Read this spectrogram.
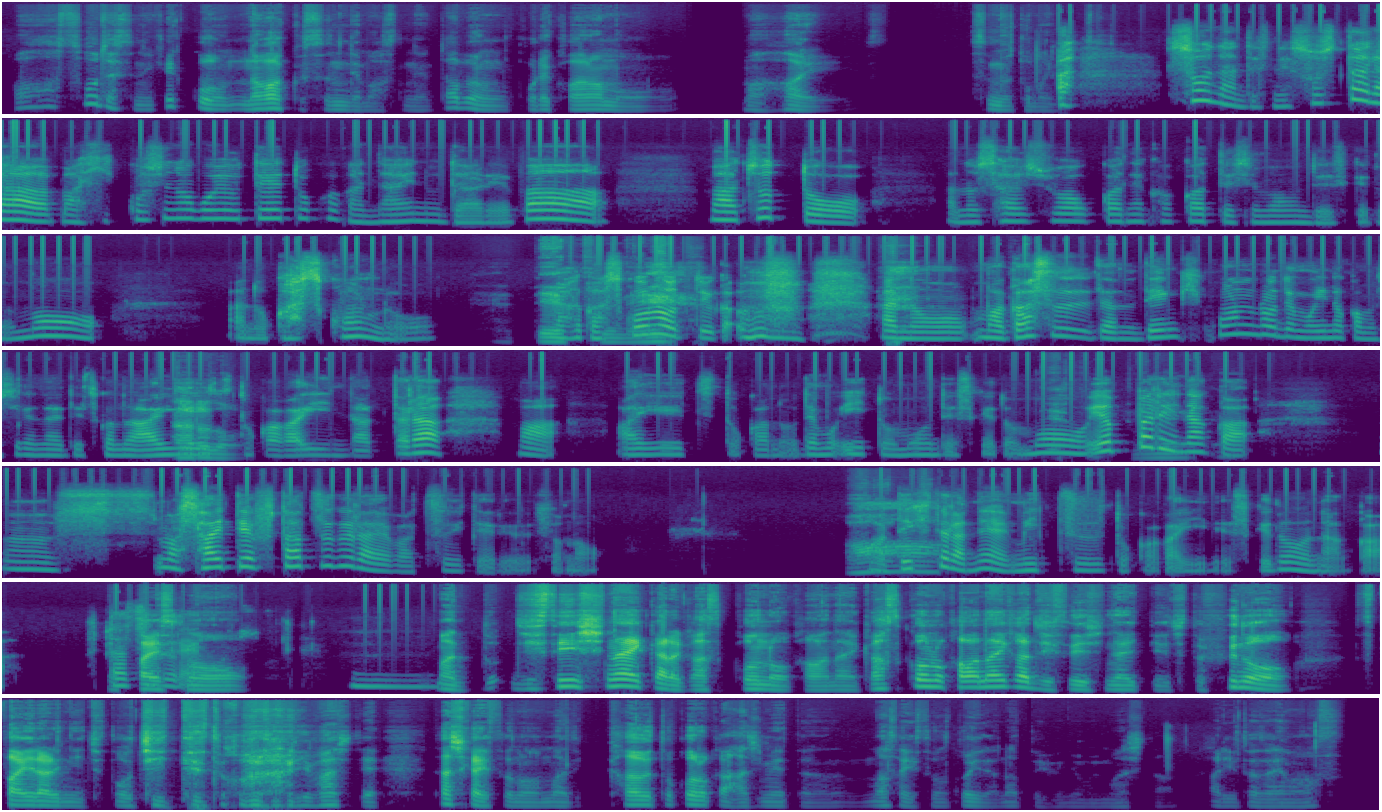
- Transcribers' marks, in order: distorted speech; laughing while speaking: "うん"; laughing while speaking: "ですね"; laugh; laughing while speaking: "陥ってるところが"
- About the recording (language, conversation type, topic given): Japanese, advice, 食費を抑えつつ、健康的に食べるにはどうすればよいですか？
